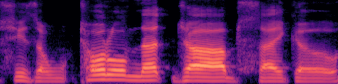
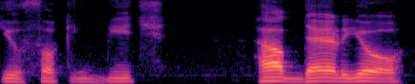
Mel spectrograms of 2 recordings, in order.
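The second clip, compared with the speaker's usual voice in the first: Melania; 3 semitones lower than usual. Retold or imitated. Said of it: "Melania is just like".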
